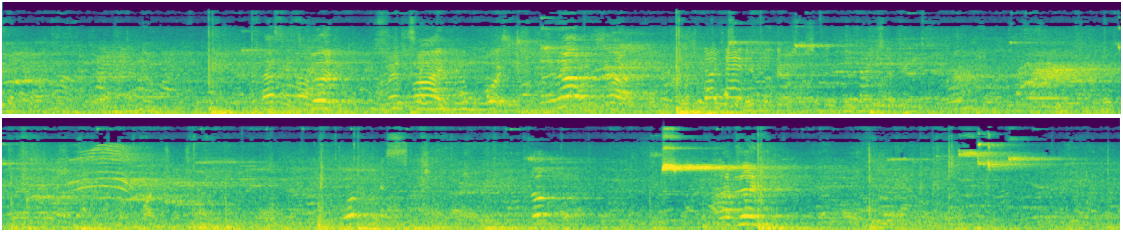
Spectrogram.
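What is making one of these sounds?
Young people's voices chatter and call out in a large echoing gym.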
